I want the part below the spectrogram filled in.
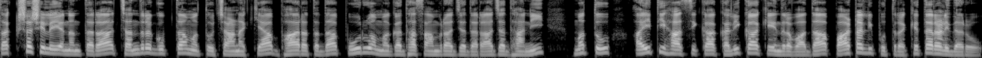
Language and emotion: Kannada, neutral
